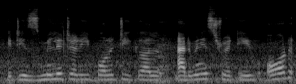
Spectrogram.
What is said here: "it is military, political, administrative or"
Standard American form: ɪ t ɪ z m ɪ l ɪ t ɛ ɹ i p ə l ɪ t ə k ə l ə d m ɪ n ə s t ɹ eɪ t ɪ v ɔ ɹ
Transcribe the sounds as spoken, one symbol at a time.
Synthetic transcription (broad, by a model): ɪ t ɪ z m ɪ l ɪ t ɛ ɹ i p ə l ɪ t ə k ə l ə d m ɪ n ə s t ɹ eɪ t ɪ v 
